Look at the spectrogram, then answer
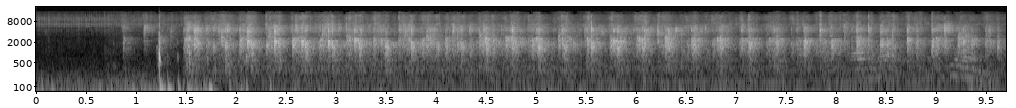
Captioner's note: applause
